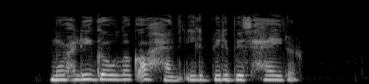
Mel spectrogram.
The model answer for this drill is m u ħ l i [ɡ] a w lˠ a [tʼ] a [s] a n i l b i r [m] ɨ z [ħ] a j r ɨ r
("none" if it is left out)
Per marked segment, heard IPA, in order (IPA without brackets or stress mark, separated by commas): ɡ, kʼ, ħ, b, ħ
